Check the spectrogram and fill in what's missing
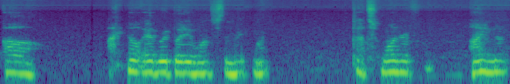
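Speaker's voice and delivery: mock sweet reassurance, breathy-free but soft; sugary fake encouragement. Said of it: "I'm not one of those that say".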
